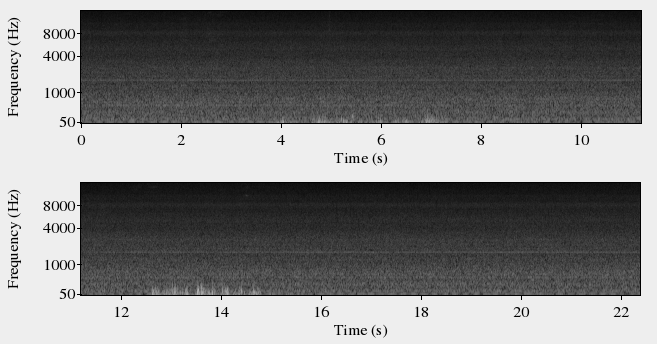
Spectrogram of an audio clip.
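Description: Steady room hiss, fan-like, with a faint high whine running under it. Dull low bumps come about four to seven seconds in and again about thirteen to fifteen seconds in.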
